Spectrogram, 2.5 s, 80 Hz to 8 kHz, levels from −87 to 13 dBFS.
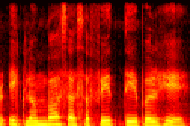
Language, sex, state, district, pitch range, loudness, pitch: Hindi, female, Arunachal Pradesh, Papum Pare, 200-225 Hz, -13 LUFS, 215 Hz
